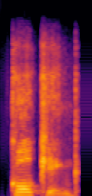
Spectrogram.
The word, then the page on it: corking: Indian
